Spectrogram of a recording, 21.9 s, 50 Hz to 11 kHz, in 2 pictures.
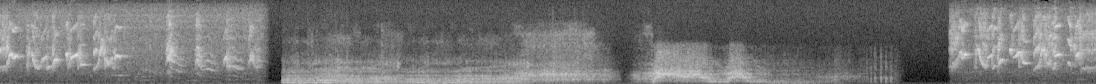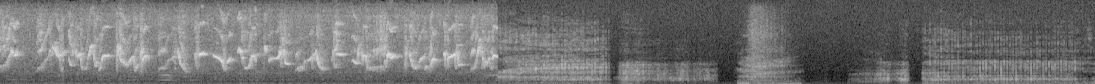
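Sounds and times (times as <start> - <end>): many small birds chirping: 0.0 - 2.7, 9.6 - 16.0
big cat roar: 2.8 - 9.0, 16.0 - 21.9.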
